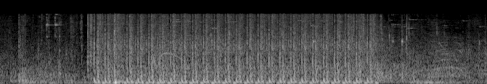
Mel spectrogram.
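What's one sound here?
A rifle fires rapid shots in loud bursts.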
